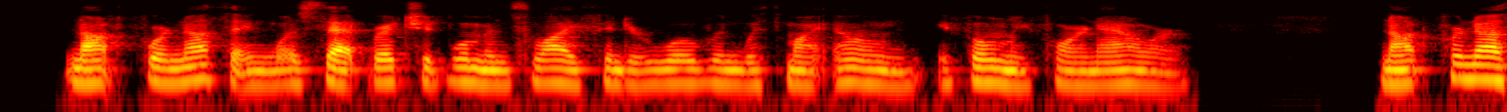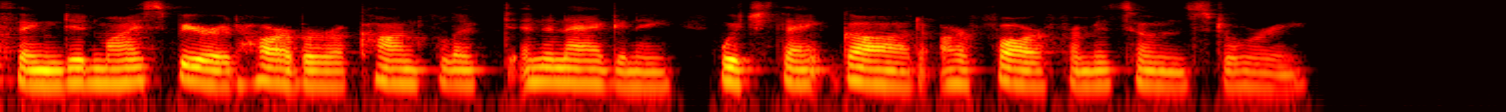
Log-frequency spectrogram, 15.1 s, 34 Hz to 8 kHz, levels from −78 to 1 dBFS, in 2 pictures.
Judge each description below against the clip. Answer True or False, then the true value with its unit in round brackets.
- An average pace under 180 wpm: True (150 wpm)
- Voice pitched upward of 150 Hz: False (135 Hz)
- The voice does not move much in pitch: True (2.0 semitones)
